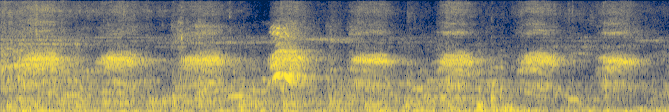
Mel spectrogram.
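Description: A bird calling over and over, short calls about two a second, with one sharper, louder sound about two seconds in, over a low background rumble.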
